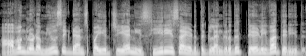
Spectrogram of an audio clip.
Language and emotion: Tamil, angry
